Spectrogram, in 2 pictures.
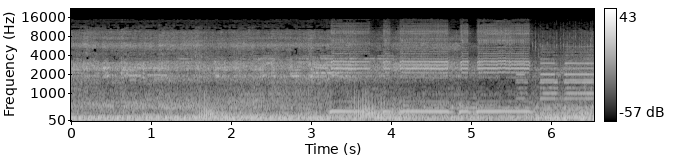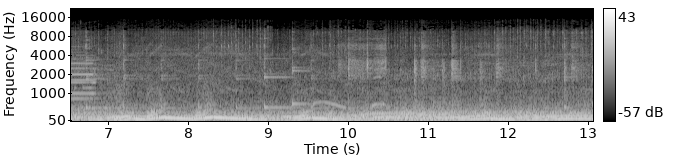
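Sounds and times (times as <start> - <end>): motorcycle engines idling and revving: 0.0 - 13.0
higher multi-tone horn: 3.2 - 7.1
horn toots: 3.2 - 7.2.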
